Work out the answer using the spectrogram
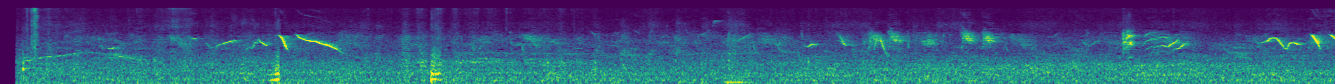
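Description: Small birds chirping and singing: short, quickly gliding whistled notes come in little clusters every second or two, over a steady faint outdoor hiss.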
